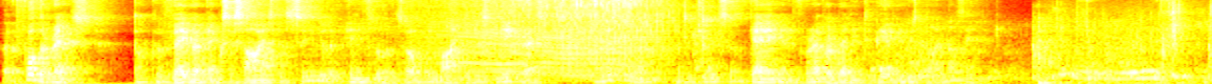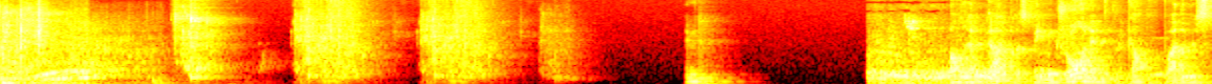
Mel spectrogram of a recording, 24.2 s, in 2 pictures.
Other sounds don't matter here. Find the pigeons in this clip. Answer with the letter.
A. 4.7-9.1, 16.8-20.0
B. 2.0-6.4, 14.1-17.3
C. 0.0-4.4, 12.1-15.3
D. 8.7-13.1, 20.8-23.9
D.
